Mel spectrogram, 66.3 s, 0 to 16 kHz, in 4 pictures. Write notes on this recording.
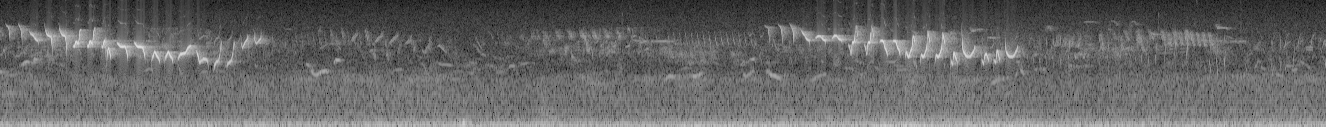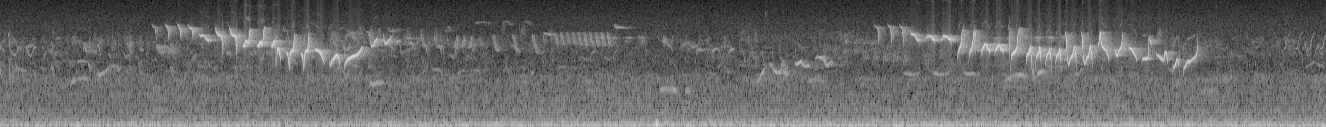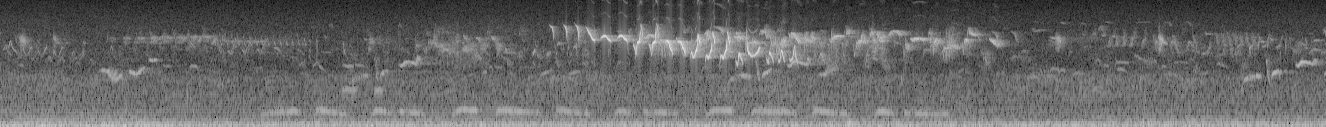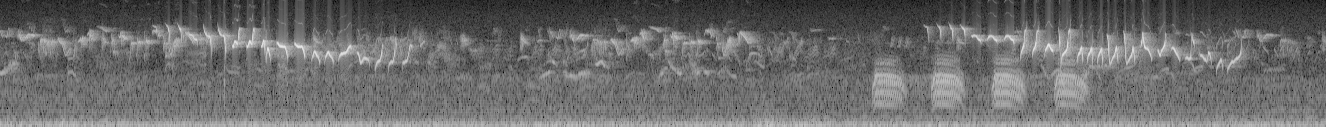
willow warbler song ... pre-amped mics in a SASS on tripod to Oylmpus LS 14 ... bird song ... calls from ... crow ... dunnock ... pheasant ... blackbird ... skylark ... yellow wagtail ... wren ... robin ... dunnock ... linnet ... red-legged partridge ... yellowhammer ... wood pigeon ... some traffic noise ... bird moves from this song post to others close by ...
